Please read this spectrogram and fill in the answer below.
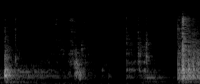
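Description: Black card stock being handled on a scoring board: a few short scrapes and rubs, then a louder brief swish near the end as the sheet is slid off the board.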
